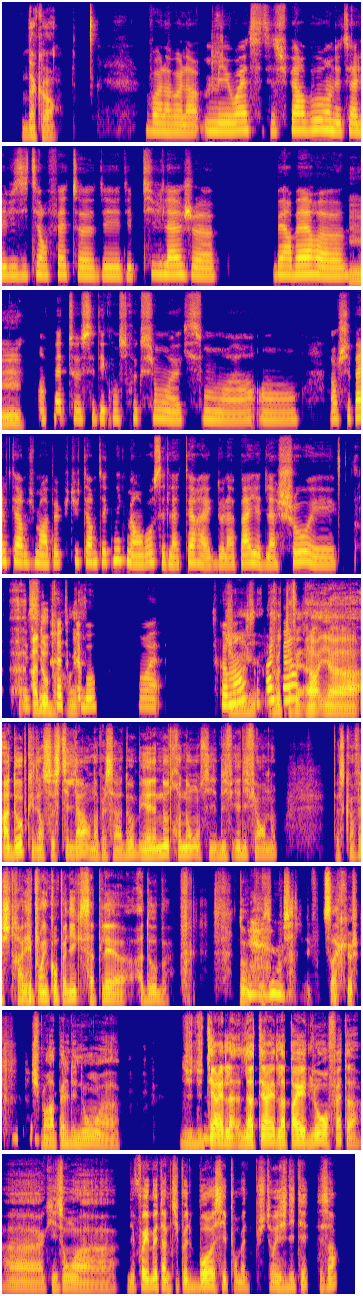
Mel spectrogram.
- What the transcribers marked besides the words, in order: tapping; laughing while speaking: "je travaillais"; chuckle; laughing while speaking: "c'est pour ça que je me rappelle du nom"
- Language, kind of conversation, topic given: French, unstructured, Quelle est ta meilleure expérience liée à ton passe-temps ?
